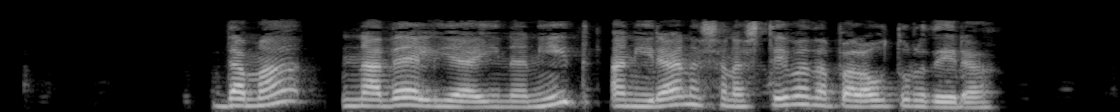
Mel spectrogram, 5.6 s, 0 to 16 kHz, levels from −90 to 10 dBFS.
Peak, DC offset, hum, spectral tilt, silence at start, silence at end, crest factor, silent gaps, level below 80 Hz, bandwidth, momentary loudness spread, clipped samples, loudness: -2 dBFS; under 0.1%; none; -5 dB/octave; 1.05 s; 0.65 s; 18 dB; none; -66 dBFS; 8.2 kHz; 5 LU; under 0.1%; -20 LUFS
